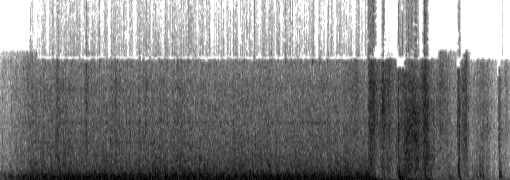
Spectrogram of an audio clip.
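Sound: helicopter landing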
